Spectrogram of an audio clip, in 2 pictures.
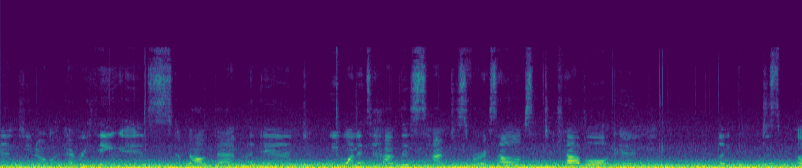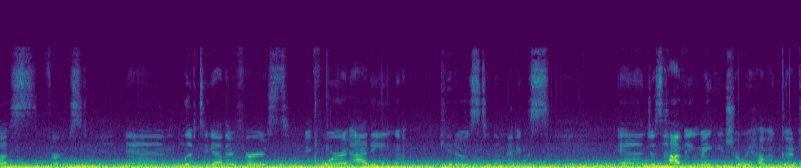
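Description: A woman talking over the steady low road and engine noise of a moving car, heard from inside the cabin.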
